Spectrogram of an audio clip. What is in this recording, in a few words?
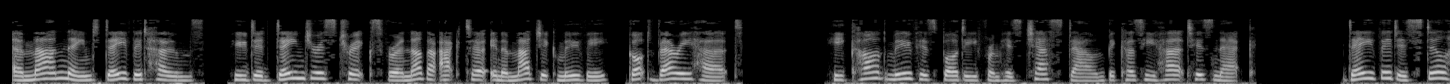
English Newsroom Beginner SLOW Reading; David Holmes The Strong Man Who Overcame Hardship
